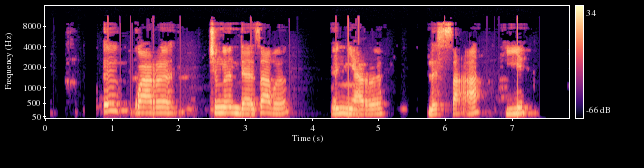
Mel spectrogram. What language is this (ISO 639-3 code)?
nla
